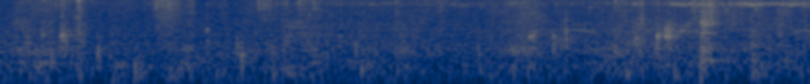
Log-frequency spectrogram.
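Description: Scattered footsteps and small knocks as people move about, irregular and not very loud, over a faint room background.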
